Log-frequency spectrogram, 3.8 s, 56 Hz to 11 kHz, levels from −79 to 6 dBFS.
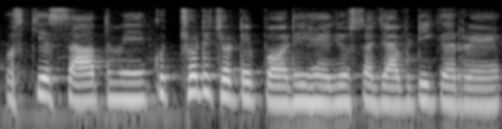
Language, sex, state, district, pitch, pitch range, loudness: Hindi, female, Haryana, Jhajjar, 180 Hz, 165-210 Hz, -15 LUFS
